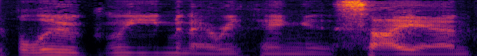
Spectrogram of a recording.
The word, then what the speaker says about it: Cyan: It's Cyan. – Cyan? – Yes. Yeah, like Scion is the type of car.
